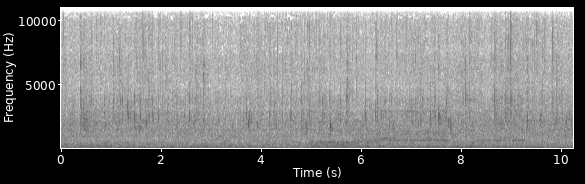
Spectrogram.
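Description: Steady rainfall with many separate drops striking close by. A few held musical notes come in about halfway.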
